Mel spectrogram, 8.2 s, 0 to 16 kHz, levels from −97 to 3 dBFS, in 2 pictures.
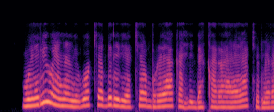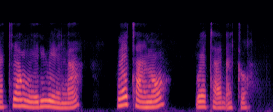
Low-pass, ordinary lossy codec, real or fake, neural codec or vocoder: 7.2 kHz; none; fake; codec, 16 kHz, 2 kbps, FreqCodec, smaller model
